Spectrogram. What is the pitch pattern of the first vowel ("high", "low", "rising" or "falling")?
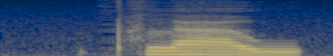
low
